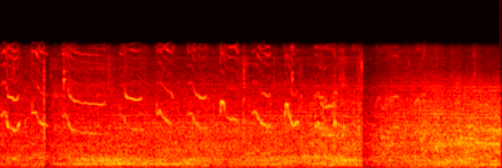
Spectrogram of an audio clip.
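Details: Five-and-a-half-week-old Parson Russell Terrier pups give loud, clear whimpers: thin, squeaky cries that slide downward, repeated about three times a second in an uneven run, over a low, steady hum.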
